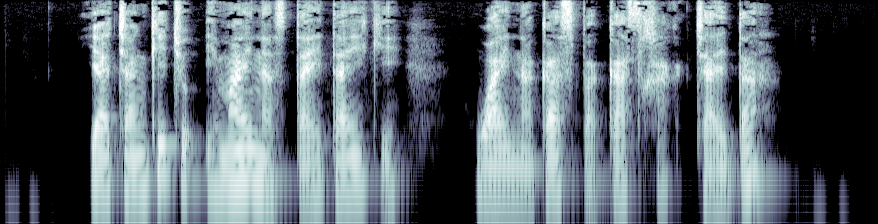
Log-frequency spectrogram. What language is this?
Puno Quechua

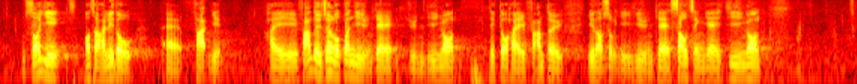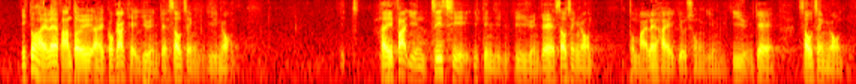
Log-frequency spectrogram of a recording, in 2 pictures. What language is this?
Cantonese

